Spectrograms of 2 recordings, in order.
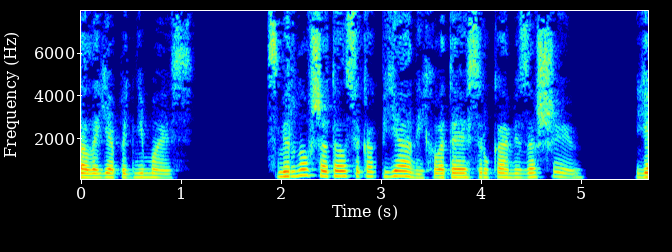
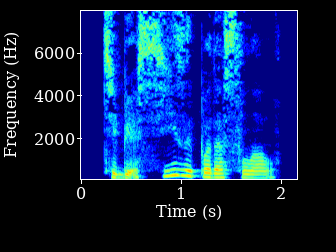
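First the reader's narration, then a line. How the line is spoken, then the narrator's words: Hoarse rasp. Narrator (Russian): прохрипел Ленчик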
